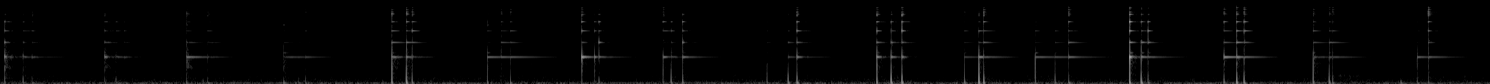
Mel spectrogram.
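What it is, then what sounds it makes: Glass goblet. An empty clear glass goblet with a short stem is tapped repeatedly with long nails, giving 21 separate, quiet clinks in an irregular rhythm. Each tap rings a clear tone near 1.35 kHz with bright, high overtones that fade quickly over a faint low background hum.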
